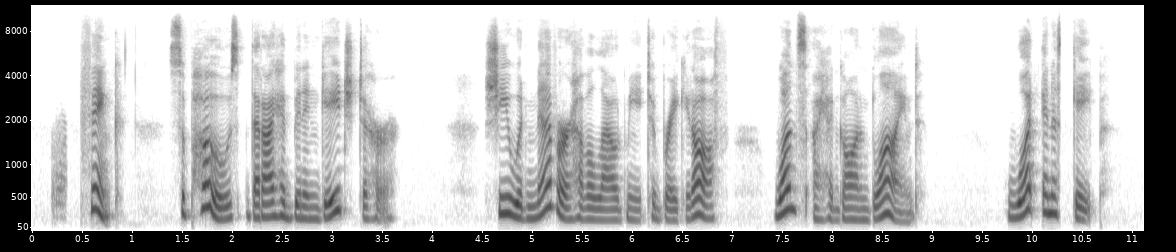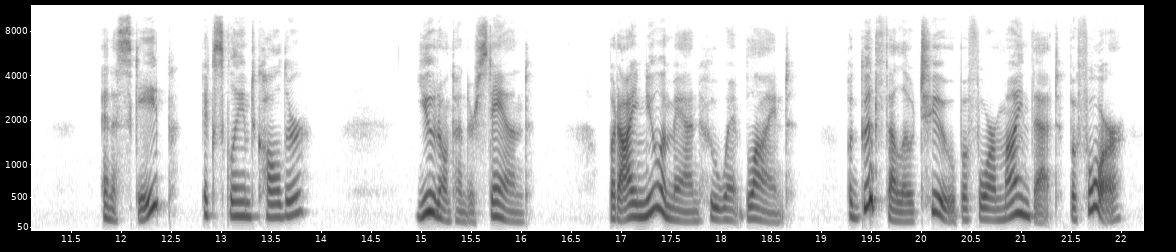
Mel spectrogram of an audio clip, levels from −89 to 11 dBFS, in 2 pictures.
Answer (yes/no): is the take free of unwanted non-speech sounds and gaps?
no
